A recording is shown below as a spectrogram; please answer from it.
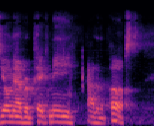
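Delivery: ordinary talk, nothing marked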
